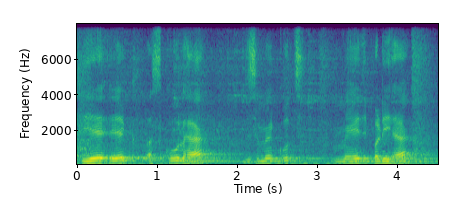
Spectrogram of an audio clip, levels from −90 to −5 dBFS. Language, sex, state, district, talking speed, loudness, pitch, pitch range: Hindi, male, Uttar Pradesh, Saharanpur, 120 wpm, -18 LUFS, 140 Hz, 135-145 Hz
